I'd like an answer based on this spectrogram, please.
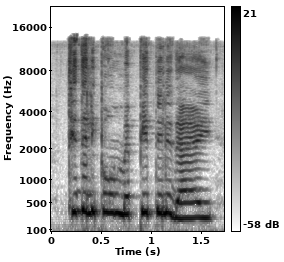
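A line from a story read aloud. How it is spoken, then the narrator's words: Pleased exclamation. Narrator (Italian): esclamò Pippi soddisfatta della scoperta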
